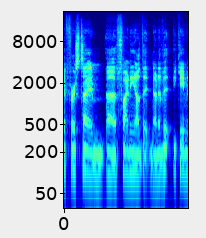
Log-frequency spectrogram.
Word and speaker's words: Nunavut: I'm like, they just pronounce it none of it.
